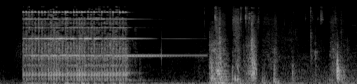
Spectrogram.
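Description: A doorbell rings loudly in one bright, buzzing burst lasting about a second, then a thin tone lingers briefly before a run of clattering, shuffling noises.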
